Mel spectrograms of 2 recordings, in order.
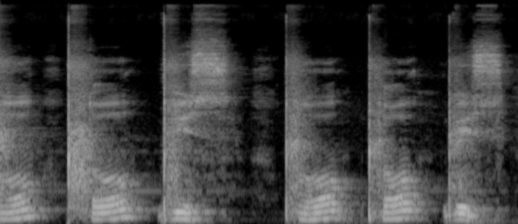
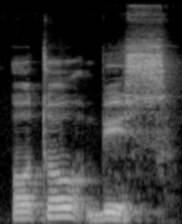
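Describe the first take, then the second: First: AU-TO-BUS in three slow, separate beats; split into syllables. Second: Said in the usual way. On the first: Shown as a demonstration. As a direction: sound out Autobus syllable by syllable. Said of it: "se compose de trois syllabes". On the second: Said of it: "Le mot autobus se compose de trois syllabes".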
